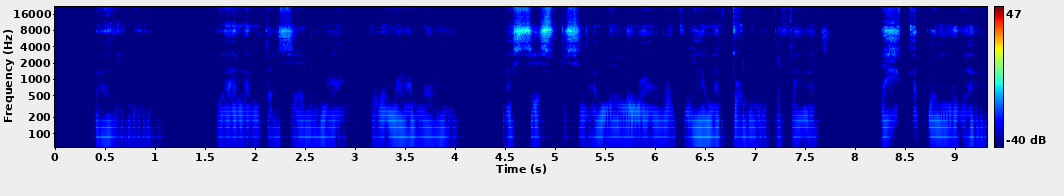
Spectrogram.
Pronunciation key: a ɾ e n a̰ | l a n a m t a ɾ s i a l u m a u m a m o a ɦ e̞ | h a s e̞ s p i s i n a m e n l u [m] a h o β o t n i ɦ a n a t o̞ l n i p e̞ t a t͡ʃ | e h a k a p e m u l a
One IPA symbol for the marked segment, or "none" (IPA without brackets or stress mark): m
